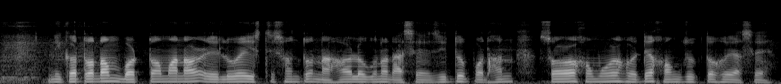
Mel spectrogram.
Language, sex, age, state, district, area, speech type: Assamese, male, 18-30, Assam, Nagaon, rural, read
